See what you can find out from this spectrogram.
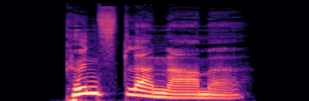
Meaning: pseudonym used by an artist, stage or pen name
- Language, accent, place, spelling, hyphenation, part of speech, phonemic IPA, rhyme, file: German, Germany, Berlin, Künstlername, Künst‧ler‧na‧me, noun, /ˈkʏnstlɐˌnaːmə/, -aːmə, De-Künstlername.ogg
